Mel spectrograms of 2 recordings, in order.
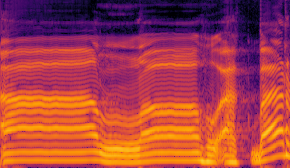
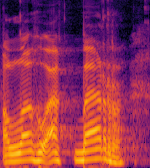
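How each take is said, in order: First: The opening a vowel is drawn out long. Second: The opening a vowel is short. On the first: It asks whether God is the greatest. The speaker calls it wrong. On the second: It states that God is the greatest. The speaker calls it right.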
